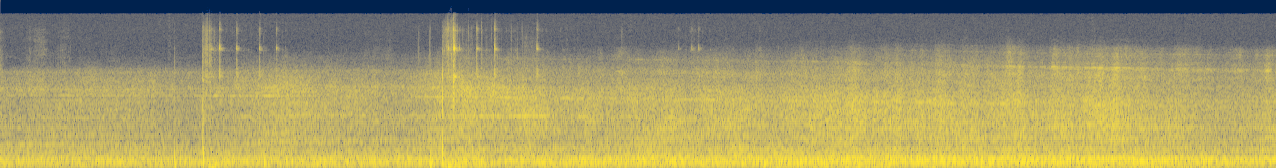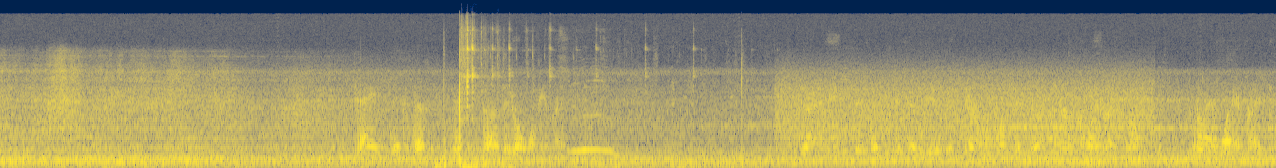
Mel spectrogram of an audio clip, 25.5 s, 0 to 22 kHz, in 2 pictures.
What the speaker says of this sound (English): American Flight 2900 arriving from LAX. It's an Airbus A321.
